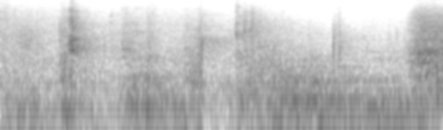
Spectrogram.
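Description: A few sharp knocks or thumps, irregularly spaced, over faint background music.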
